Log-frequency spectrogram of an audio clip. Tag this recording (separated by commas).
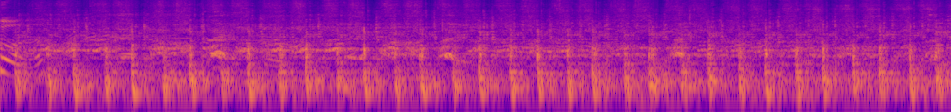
Music, Speech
